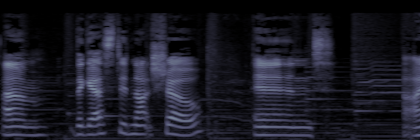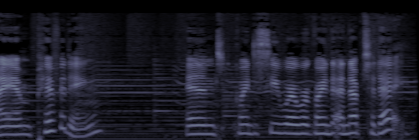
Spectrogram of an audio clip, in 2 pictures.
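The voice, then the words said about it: Slightly strained, fading voice. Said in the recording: “losing my voice a little bit”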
